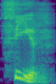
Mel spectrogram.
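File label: "thread", Romanian; gcompris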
